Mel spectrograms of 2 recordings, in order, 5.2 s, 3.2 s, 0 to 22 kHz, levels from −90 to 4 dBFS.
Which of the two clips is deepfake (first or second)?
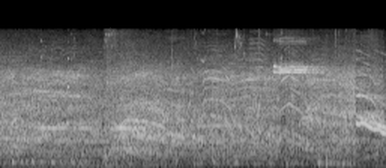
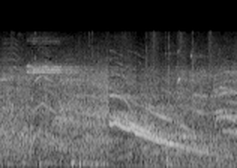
second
